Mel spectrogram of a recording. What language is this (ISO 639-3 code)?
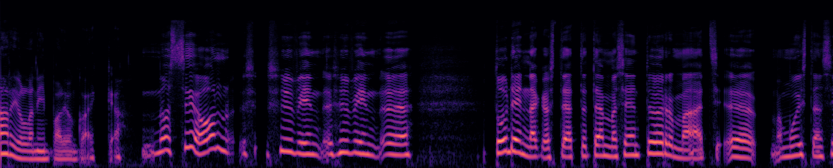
fin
